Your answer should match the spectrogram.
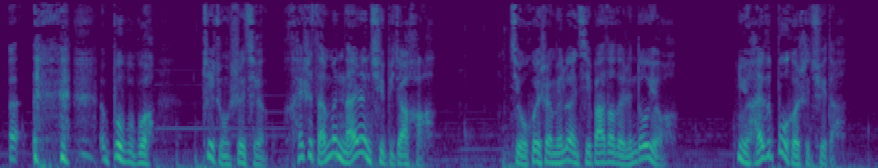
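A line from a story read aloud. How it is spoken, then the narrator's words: Smiling, displeased. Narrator (Chinese): 换思慕不乐意了，他笑盈盈的说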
